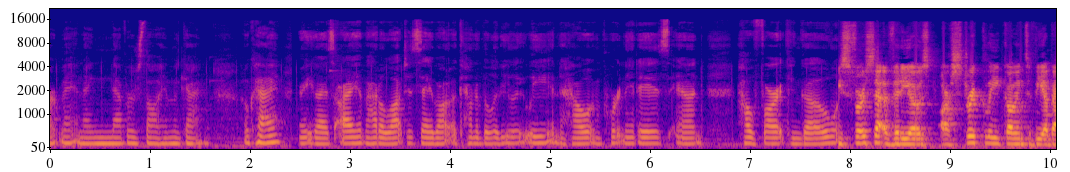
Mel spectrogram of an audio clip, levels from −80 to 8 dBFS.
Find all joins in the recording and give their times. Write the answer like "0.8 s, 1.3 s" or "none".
2.4 s, 7.9 s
